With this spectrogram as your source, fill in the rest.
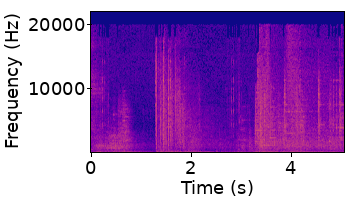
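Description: Naval guns fire in a World of Warships battle, a close, loud stretch of booming, rattling salvos with mechanical creaks and clanks, with one sharp blast near the start and another heavy surge later.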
